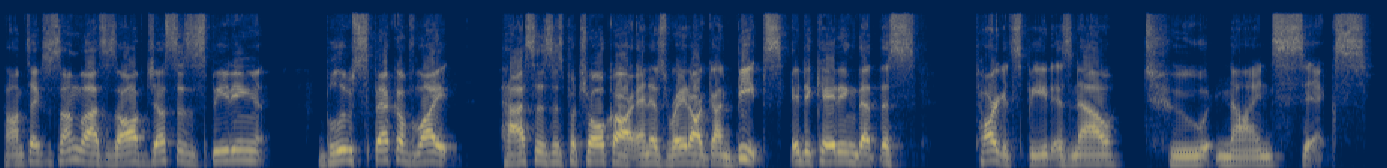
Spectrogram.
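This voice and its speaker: A man's voice: a little high, fairly even intonation, a little slow, a bit bright. A man narrating a script read, reading stage directions aloud in an informal, amused way.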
